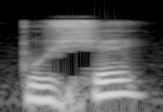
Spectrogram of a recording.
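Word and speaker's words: ψυχή: Y son las palabras bios, B larga, bios, puché, que se escribe con una P, una P-S-U-J-E, puché, y la palabra zoe, que se escribe con Z, Z-O-E, zoe.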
